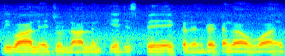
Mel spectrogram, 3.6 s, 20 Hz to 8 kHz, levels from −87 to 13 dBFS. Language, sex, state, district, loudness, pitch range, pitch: Hindi, male, Uttar Pradesh, Lalitpur, -17 LUFS, 95-100 Hz, 95 Hz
